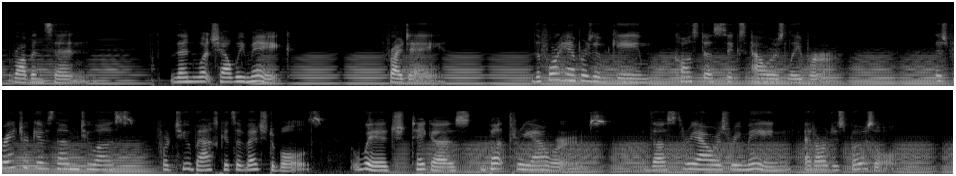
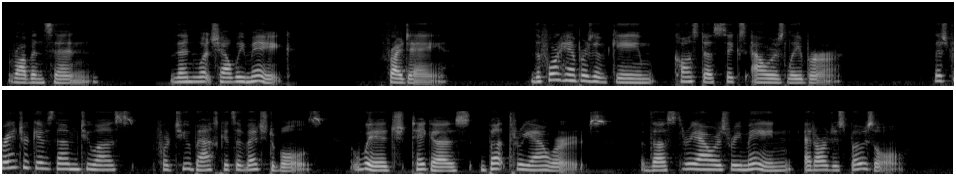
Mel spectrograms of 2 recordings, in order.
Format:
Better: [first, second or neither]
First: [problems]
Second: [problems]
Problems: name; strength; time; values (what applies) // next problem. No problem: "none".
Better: second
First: background sound (Organ); 5 dB below the speech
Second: none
